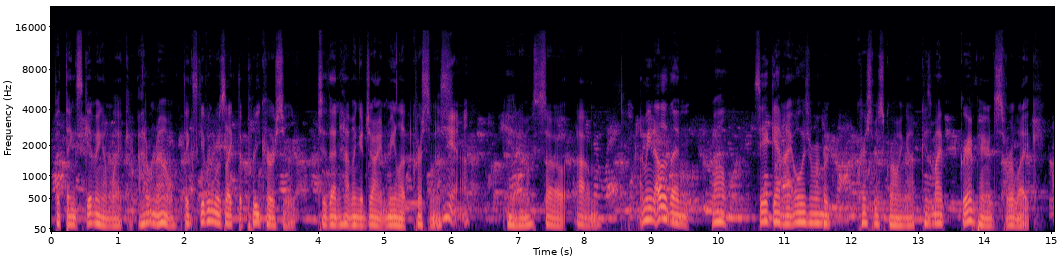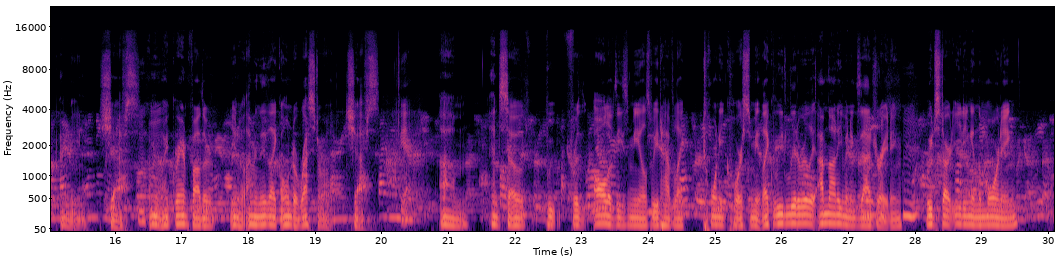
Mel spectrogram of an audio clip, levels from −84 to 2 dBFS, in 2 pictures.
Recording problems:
background chatter; loud; throughout; 2 voices, 9 dB below the speech

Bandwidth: 15 kHz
